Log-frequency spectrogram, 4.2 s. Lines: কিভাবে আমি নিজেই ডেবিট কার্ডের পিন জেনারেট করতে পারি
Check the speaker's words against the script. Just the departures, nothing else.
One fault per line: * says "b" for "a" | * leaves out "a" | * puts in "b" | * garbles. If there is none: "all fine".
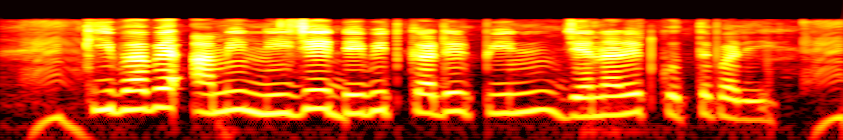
all fine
